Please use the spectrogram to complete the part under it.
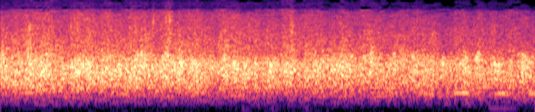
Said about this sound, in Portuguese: Ixi, aplaudi, aplaudi.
